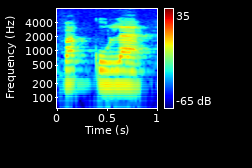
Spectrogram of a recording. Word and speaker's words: Vakula: Ngài Bakola, Ấn Độ đọc là Vakula, chữ Hán là Thiện Dung, ngài là bậc có thọ mệnh sống lâu đệ nhất.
